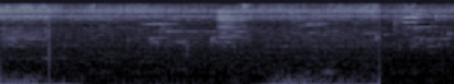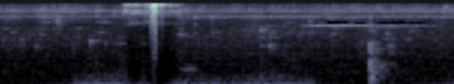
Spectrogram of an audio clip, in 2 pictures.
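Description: Hot oil bubbling and sizzling faintly as batter-coated capsicum rings deep-fry in a steel kadai. A low hum comes and goes in several stretches, and there is a single sharp click about four seconds in.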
